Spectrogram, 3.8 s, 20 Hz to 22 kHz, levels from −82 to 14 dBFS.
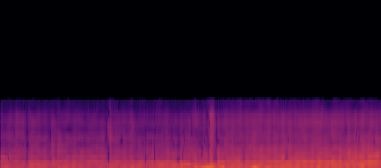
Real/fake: fake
